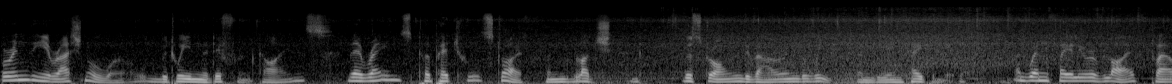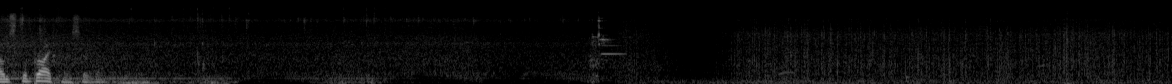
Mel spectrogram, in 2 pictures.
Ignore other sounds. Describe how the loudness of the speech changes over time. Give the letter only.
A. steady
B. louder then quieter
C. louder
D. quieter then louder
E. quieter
A.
